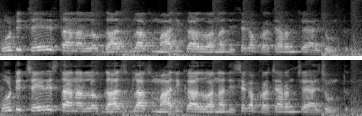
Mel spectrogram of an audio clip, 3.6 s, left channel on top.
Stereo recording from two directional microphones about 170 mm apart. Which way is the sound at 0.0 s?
20° right (ahead or behind).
